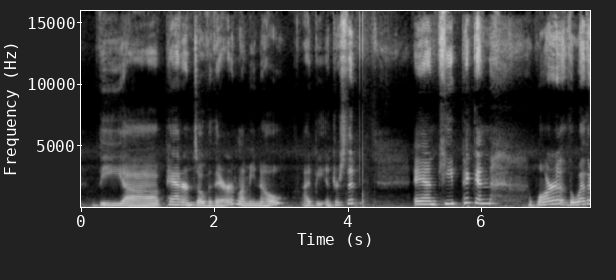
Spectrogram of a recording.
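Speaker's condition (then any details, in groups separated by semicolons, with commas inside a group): No condition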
